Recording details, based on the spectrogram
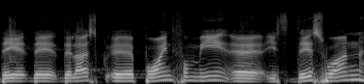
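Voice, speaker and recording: This man talks at a very slow pace, his fairly high pitch showing ordinary variation. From Italy. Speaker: railway engineer. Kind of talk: conference presentation. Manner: halting, many fillers.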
